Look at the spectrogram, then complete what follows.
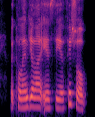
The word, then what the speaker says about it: Calendula: to look at cingula some people call it kalandula but kalindula is the official U pronunciation there are at least 15 species of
